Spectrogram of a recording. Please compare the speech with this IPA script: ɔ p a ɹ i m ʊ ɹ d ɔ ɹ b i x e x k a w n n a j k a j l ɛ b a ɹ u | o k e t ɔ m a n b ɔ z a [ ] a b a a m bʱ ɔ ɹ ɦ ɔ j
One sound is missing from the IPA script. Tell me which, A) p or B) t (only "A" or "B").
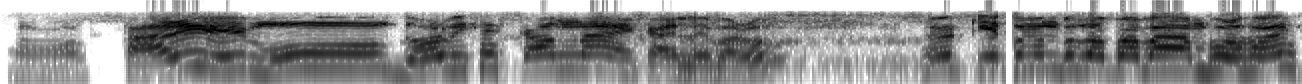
A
